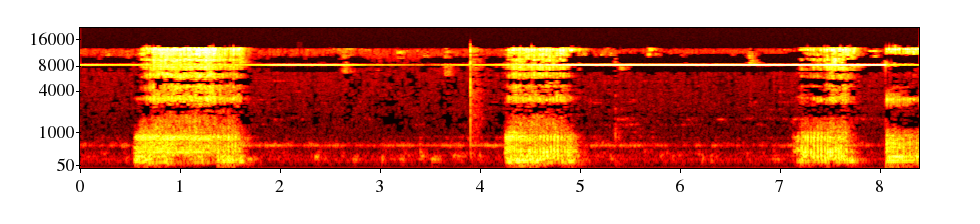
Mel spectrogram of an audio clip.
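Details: Pak Pak, a sleeping cat, one of twelve cared-for cats, who likes to nap under the kitchen stove, snores in rough, breathy bursts of about a second, three of them roughly three seconds apart, with quiet pauses between.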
